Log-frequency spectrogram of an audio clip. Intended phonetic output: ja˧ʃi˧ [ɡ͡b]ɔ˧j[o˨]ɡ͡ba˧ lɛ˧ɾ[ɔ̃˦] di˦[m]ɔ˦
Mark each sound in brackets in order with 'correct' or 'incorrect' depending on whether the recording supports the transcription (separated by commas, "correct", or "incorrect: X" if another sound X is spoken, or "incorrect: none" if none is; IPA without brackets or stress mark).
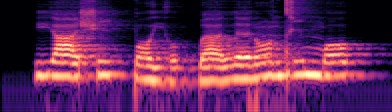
incorrect: k͡p, correct, correct, correct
